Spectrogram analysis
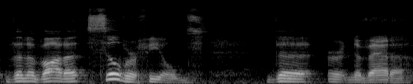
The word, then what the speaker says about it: Nevada: Nevada silverfields the or Nevada I've learned that it's Nevada okay um pronounced that way the Nevada silverfields of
